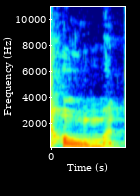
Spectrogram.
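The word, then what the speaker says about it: tome (תם): Interesting word in the Hebrew for integrity is the word tome, T O M, long O tome.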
